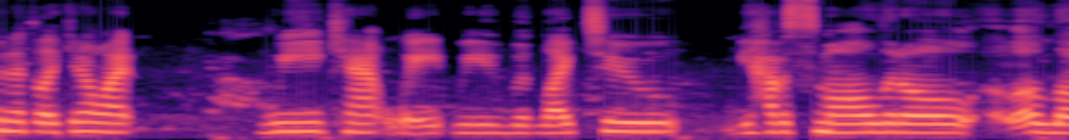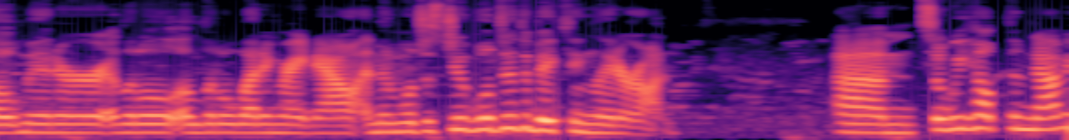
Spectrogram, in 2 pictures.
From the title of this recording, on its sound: WE'RE LIVE at the ADIW wedding show!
